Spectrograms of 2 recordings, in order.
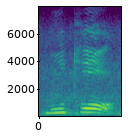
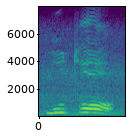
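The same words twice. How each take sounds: The two takes are said the same way.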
